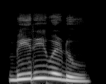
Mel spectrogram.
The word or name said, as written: ಬೀರವಟ್ಟ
